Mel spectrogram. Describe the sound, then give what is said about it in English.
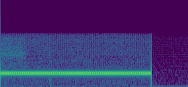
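A telephone dial tone while a number is being called: a single steady, loud, unbroken tone lasting about two seconds that stops abruptly into silence. “Hey, I'm dialing the right number.”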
